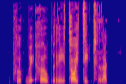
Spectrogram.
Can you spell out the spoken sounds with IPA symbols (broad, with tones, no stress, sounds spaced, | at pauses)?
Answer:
pʰ l u˨˩ k̚ b e˥˩ ʔ h ɤː˧ w p r iː˩˦ t ɔː˥˩ j t i˥˩ ʔ kʰ r a˨˩ k̚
